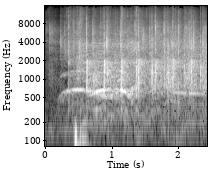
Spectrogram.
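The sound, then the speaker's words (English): A crowd applauds to show they would like a power set, such as summoning meteors from the sky, with steady, dense clapping that holds for the whole stretch, plus a faint sustained tone running underneath. “And if you guys think this is a power set or a power type that you would like, applaud.”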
